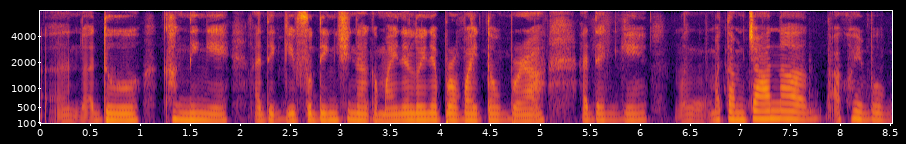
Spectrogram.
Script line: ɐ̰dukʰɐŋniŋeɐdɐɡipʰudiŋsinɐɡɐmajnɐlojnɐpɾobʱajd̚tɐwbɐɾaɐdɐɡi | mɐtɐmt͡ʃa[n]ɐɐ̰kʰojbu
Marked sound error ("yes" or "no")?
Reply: no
